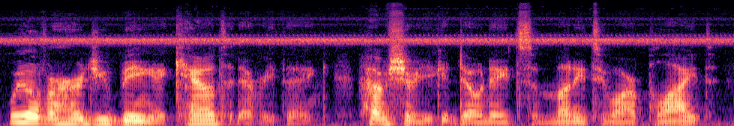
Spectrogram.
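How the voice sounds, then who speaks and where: A man's voice: fairly low pitch, animated, a little fast, a little hiss or hum, low-quality recording. A man playing a pushy young street thug in an audio roleplay, talking in informal slang. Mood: cocky, pushy.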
